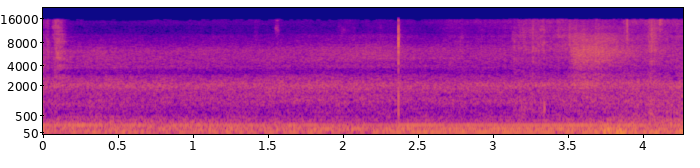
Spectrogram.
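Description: A motor running steadily: a low rumble with a constant hum.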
